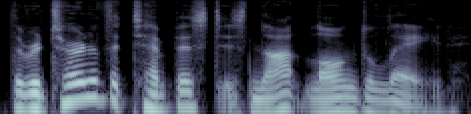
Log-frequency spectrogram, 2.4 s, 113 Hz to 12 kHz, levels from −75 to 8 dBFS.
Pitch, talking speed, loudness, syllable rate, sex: 120 Hz, 230 wpm, -19 LUFS, 5.4 syllables/s, male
